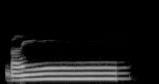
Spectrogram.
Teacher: Wau with a sakin, and before it you have a oo, just means that that is stretched for 2 seconds. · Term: Wau madda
